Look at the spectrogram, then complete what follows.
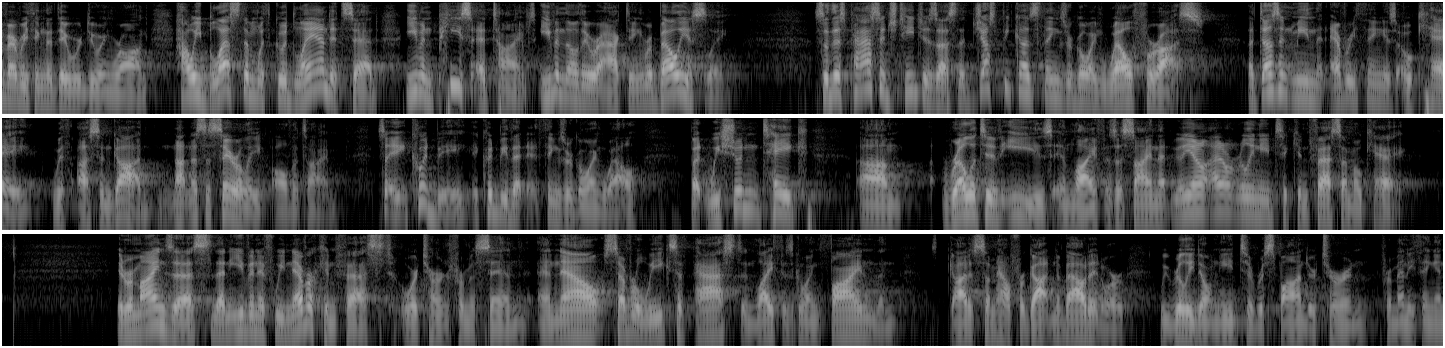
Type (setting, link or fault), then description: setting, large echoing room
